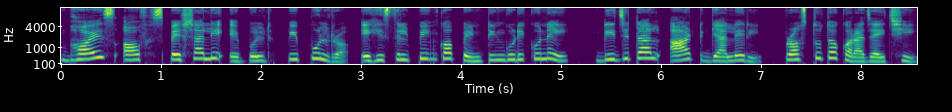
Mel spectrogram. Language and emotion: Odia, neutral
